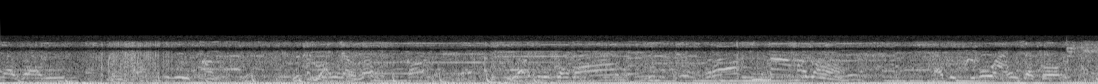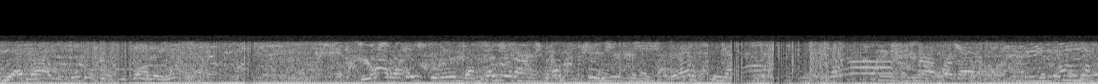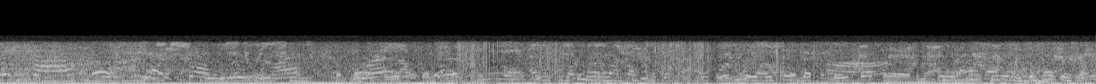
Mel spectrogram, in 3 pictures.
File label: arabic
